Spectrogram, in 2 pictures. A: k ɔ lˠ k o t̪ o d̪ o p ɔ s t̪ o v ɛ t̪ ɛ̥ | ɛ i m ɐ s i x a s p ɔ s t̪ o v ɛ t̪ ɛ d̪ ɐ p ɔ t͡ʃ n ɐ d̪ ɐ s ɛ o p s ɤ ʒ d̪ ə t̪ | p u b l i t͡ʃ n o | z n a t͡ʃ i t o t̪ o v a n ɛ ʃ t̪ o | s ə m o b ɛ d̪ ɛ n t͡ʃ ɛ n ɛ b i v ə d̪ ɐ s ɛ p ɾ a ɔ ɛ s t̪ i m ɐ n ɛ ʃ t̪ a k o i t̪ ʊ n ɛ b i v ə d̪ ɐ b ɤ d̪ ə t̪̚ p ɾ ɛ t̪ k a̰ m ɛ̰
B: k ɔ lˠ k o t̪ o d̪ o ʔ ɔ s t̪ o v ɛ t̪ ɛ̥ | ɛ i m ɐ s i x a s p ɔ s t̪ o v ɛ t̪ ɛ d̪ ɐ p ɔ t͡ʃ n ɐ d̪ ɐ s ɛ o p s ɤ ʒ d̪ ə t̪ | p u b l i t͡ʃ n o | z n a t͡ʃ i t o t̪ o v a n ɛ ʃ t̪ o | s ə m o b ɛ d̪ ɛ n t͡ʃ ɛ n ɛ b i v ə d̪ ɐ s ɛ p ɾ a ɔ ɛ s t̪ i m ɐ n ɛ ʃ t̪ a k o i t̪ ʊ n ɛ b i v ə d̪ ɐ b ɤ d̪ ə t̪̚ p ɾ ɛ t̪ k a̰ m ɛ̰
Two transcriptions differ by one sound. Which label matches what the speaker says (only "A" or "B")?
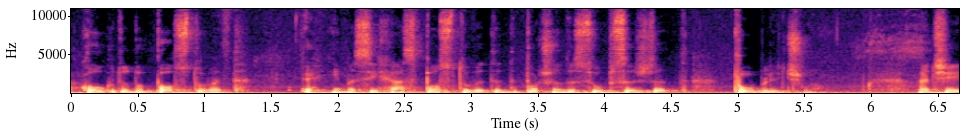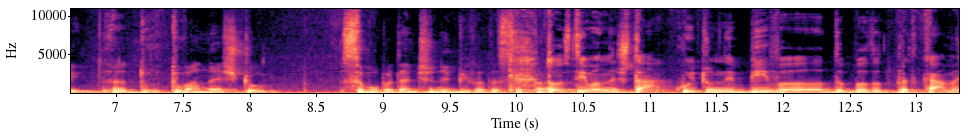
A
